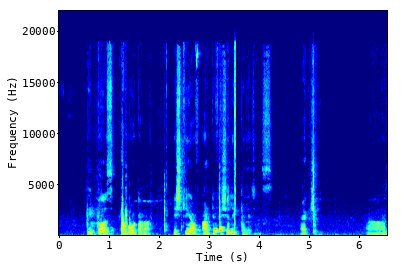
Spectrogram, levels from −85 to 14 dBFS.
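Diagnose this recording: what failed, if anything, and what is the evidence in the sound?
An uninitialised buffer failed at the driver or buffer stage. At 3.51 s the speech is replaced by a loud crack lasting about 5.3 ms, which fits a 256-sample buffer played out before any audio was written, so leftover memory became samples. Unlike a dropout's silence or a single click, it is a full block of loud garbage.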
